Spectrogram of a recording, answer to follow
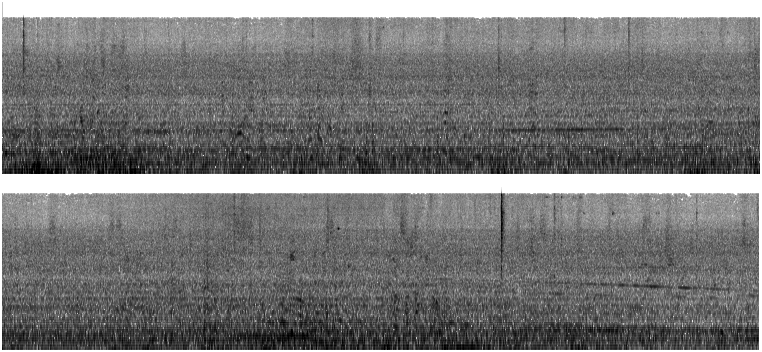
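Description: Steady running noise inside a Confederation Line light-rail car (Alstom Citadis Spirit) at speed: low rumble of steel wheels on rail with a faint motor whine. Over the last few seconds the whine falls in pitch as the train begins slowing for the next station.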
